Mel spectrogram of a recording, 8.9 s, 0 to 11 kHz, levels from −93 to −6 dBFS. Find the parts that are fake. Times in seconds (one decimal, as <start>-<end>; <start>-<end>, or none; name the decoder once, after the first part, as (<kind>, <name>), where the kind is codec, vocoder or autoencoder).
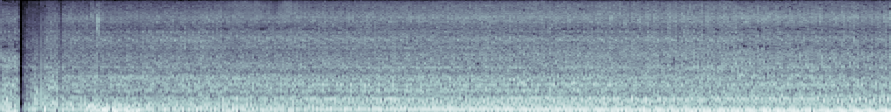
2.2-3.1 (vocoder, Vocos)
